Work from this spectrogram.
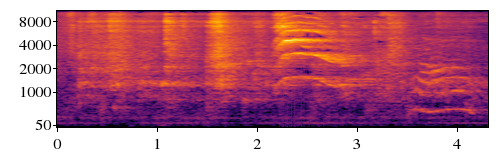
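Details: Kitten meows played from a phone indoors while a mother cat, who was washing her kitten, reacts. Soft rustling comes first, then two thin, wavering meows, the first higher and falling, the second lower, near the end.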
